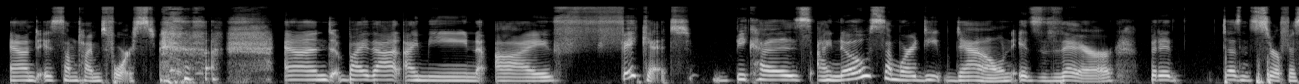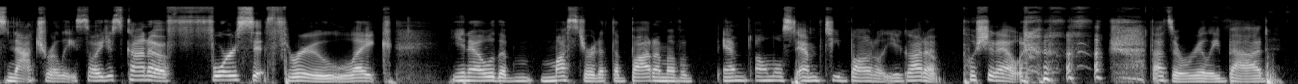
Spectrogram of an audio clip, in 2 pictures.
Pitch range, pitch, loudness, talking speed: 165-200 Hz, 180 Hz, -15 LUFS, 130 wpm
